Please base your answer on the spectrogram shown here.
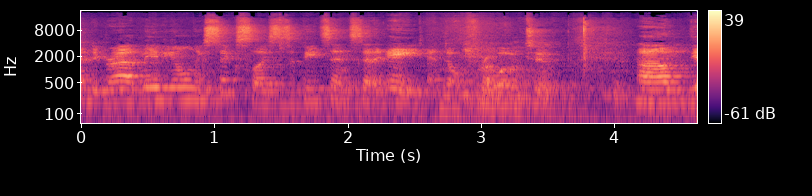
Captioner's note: audience laughter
